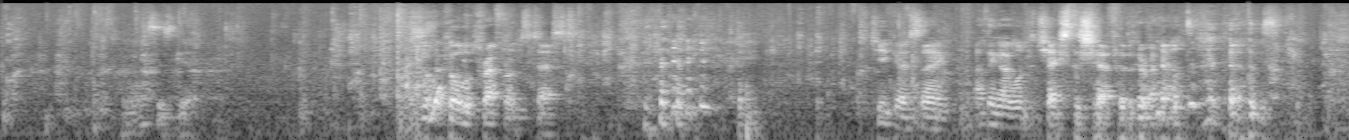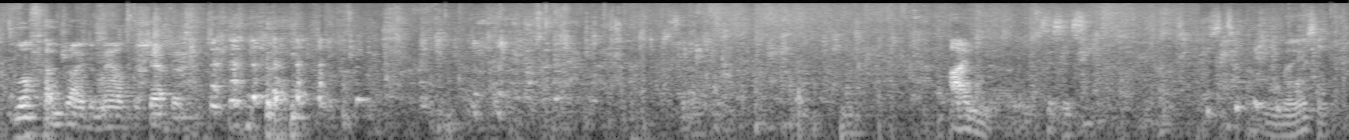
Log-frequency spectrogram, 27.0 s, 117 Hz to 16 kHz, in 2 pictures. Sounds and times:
Dog: 0.0 - 26.9
Speech: 4.1 - 5.7, 8.7 - 12.8, 13.6 - 15.4, 23.0 - 24.5, 25.6 - 26.9.

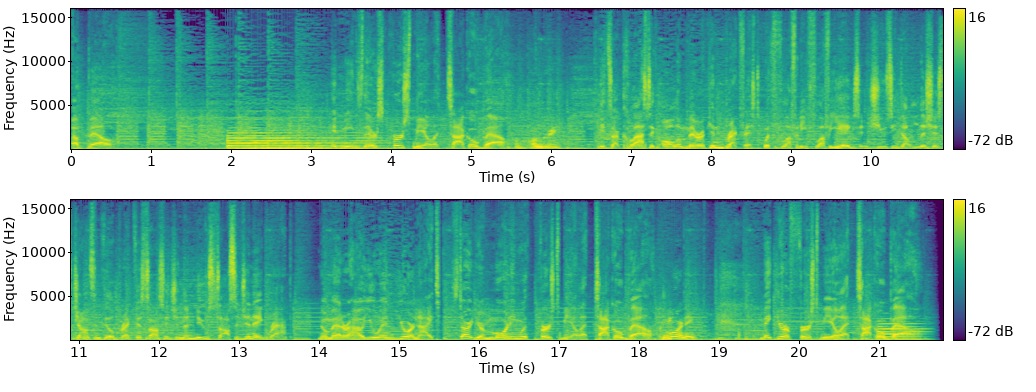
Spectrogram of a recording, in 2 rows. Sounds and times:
Speech: 0.0 - 0.6, 3.3 - 18.8, 19.5 - 21.5
Music: 0.0 - 21.8.

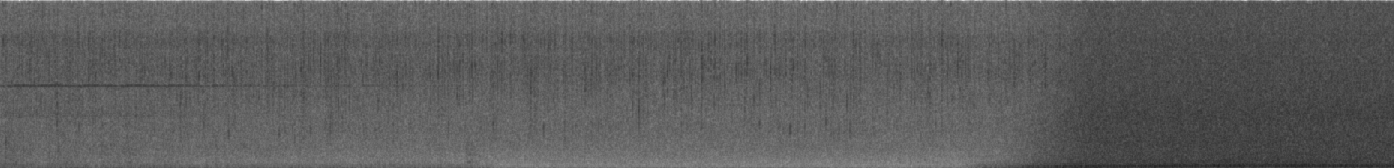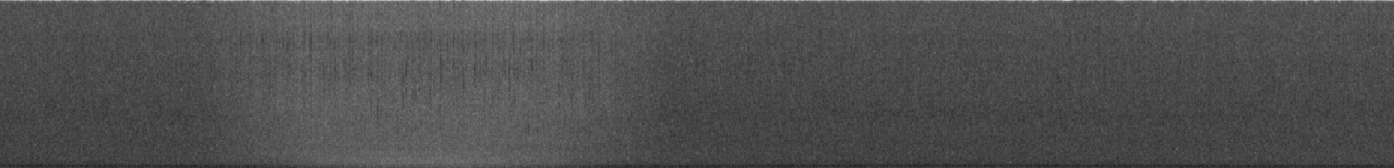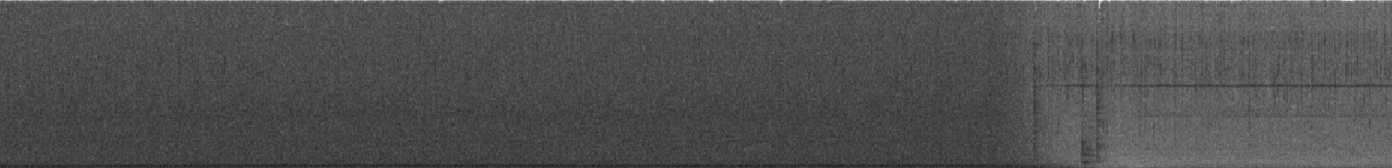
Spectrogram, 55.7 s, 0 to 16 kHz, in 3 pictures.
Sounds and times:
Rain on surface: 0.0 - 55.7.

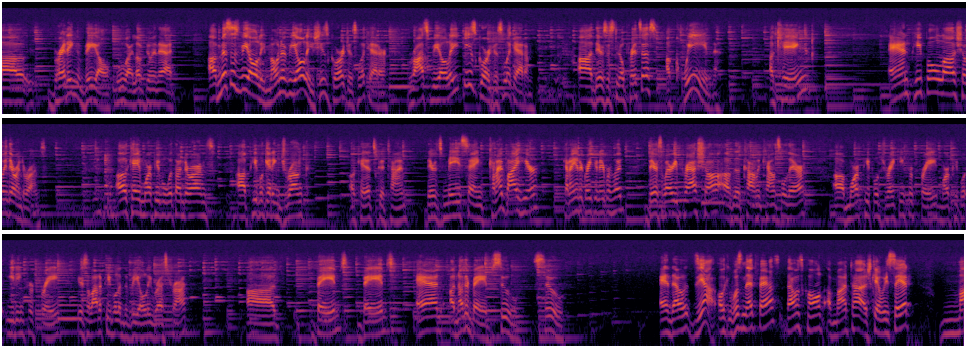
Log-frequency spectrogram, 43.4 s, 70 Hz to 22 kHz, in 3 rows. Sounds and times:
Speech: 0.0 - 8.0, 8.6 - 10.8, 11.5 - 12.2, 13.3 - 15.1, 15.9 - 19.1, 19.7 - 31.7, 32.6 - 37.4, 38.8 - 43.3
Music: 0.0 - 43.3.

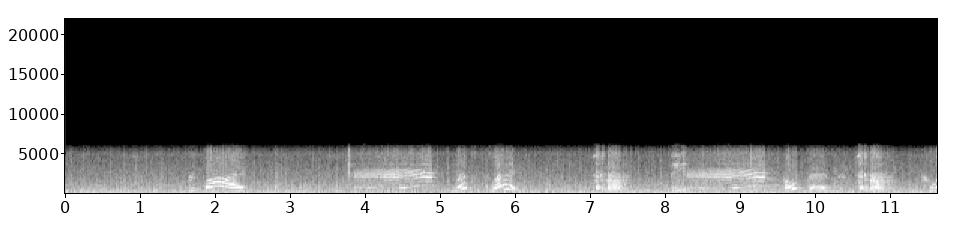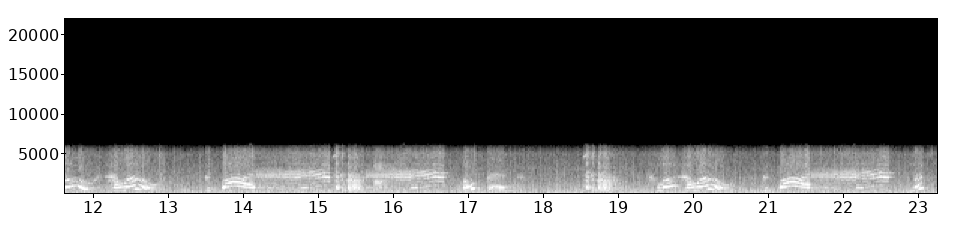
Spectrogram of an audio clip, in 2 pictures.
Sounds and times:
Speech: 8.1 - 8.4, 9.6 - 10.4, 11.4 - 14.2, 16.9 - 17.8, 19.4 - 23.2.

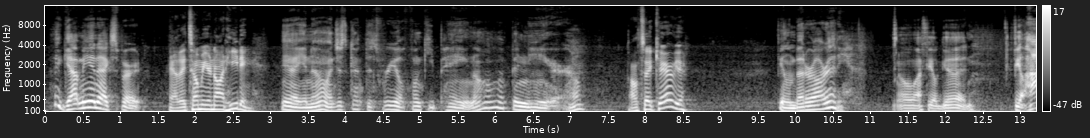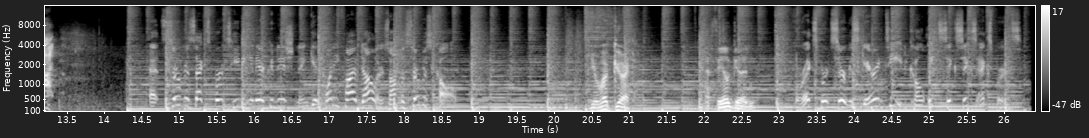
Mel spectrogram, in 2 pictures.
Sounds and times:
Speech: 0.1 - 8.6, 9.8 - 13.4, 14.6 - 18.7, 20.5 - 21.1, 22.0 - 26.3
Music: 14.3 - 26.4.

